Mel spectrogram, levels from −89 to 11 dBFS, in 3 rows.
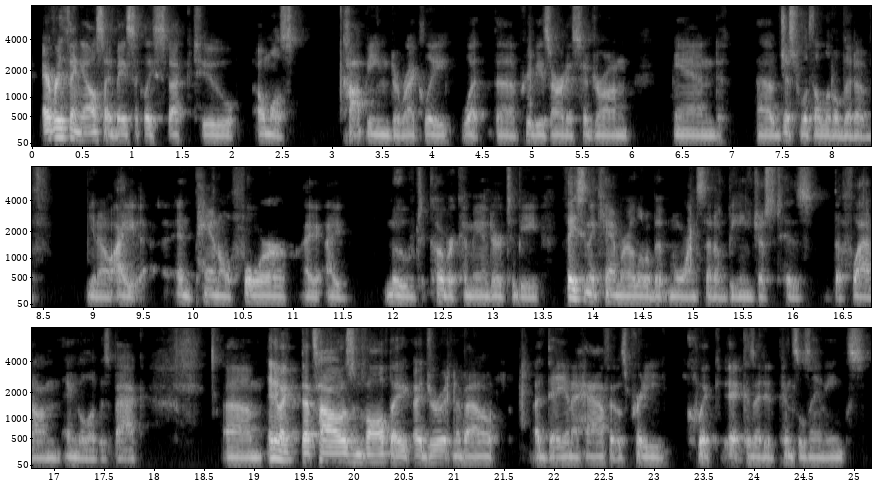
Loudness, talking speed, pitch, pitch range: -23 LUFS, 195 wpm, 85 Hz, 80-90 Hz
